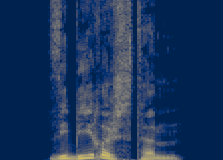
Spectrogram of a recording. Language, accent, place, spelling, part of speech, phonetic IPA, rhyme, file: German, Germany, Berlin, sibirischstem, adjective, [ziˈbiːʁɪʃstəm], -iːʁɪʃstəm, De-sibirischstem.ogg
- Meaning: strong dative masculine/neuter singular superlative degree of sibirisch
